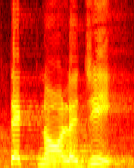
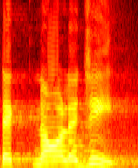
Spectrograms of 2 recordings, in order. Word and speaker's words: technology: For example, the first one, technology. In that, CH is pronounced as K, isn't it? You can hear the sound of K, the letter K, technology.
